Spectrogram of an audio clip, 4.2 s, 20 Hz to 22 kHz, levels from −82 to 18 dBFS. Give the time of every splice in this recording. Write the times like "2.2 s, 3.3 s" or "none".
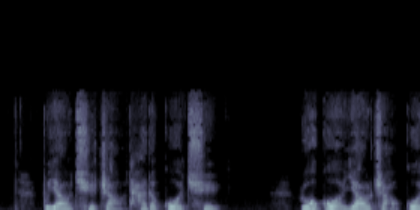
none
